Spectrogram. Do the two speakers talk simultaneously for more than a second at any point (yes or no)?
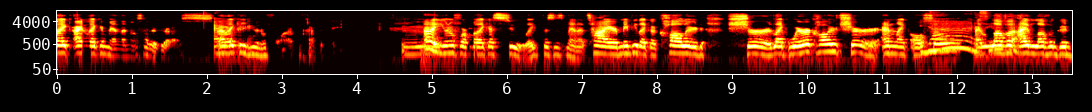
yes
